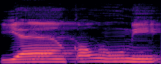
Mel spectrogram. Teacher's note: وَإِذْ قَالَ مُوسَىٰ لِقَوْمِهِ یا قوم یا کے اوپر کھڑا زبر ہے تو اس کو ہم ایک الف کے برابر لمبا کریں گے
